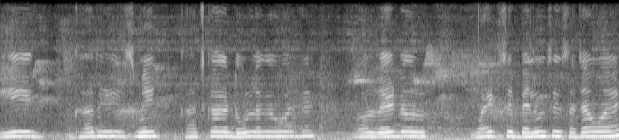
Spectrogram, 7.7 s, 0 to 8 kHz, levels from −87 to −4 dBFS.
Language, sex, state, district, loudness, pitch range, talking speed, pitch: Hindi, female, Odisha, Sambalpur, -13 LUFS, 235-255 Hz, 155 wpm, 250 Hz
